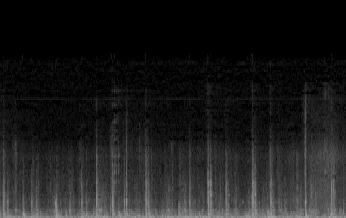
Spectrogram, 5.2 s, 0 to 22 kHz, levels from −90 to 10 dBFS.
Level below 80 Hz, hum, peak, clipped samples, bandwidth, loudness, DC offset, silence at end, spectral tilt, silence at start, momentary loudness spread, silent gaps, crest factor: -42 dBFS; none; -14 dBFS; under 0.1%; 16 kHz; -36 LUFS; under 0.1%; 0 s; -6 dB/octave; 0 s; 4 LU; none; 22 dB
